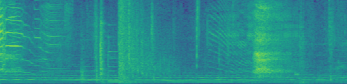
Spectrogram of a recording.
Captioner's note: door Closes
